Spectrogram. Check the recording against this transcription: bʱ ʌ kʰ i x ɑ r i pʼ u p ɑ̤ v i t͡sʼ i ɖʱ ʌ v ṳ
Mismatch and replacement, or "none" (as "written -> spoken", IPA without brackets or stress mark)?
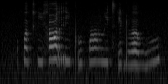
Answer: bʱ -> p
